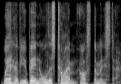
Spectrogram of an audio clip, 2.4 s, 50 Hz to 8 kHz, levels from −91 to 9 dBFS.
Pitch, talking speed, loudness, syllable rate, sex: 125 Hz, 245 wpm, -17 LUFS, 6.5 syllables/s, male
